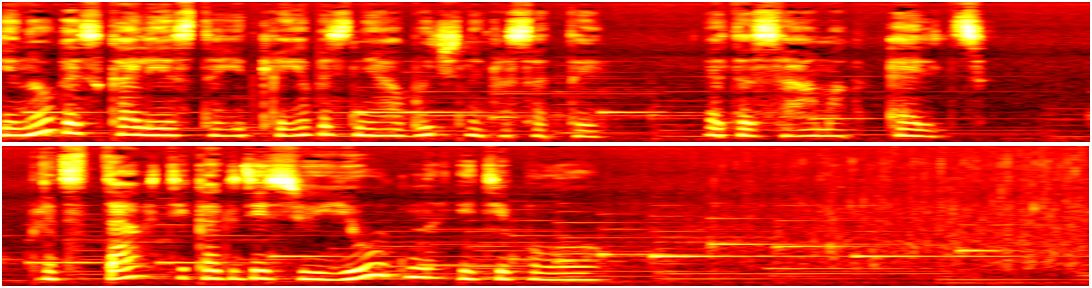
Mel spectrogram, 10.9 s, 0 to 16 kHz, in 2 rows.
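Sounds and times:
speech: 0.0s - 5.0s, 5.6s - 8.6s
small stream babbling around a castle in a secluded valley: 9.1s - 10.8s.

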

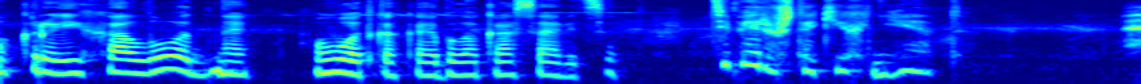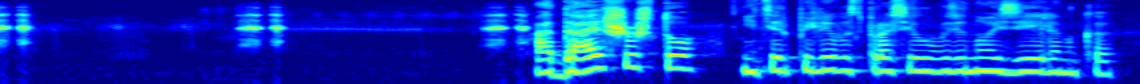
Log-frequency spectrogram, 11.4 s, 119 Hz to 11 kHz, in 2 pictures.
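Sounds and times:
speech: 0.0s - 4.9s, 5.6s - 5.9s, 8.4s - 11.3s
frog croaking in loud double bursts: 2.9s - 9.6s.

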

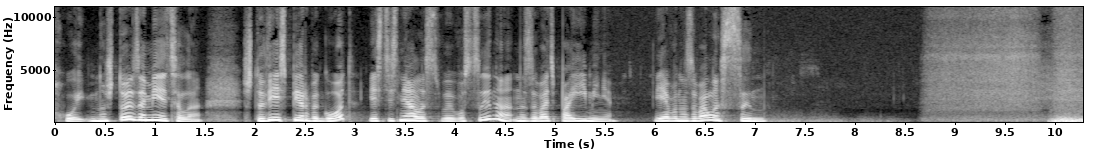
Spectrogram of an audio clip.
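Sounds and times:
speech: 0.1s - 7.2s
heavy breathing: 8.6s - 10.2s.

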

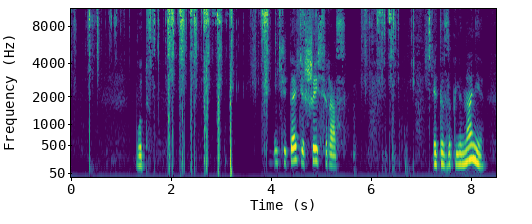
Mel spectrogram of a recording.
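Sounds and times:
loose small change coins clinking and jingling: 0.0s - 5.0s, 5.8s - 7.3s
speech: 1.3s - 1.8s, 4.0s - 5.6s, 7.2s - 8.4s.

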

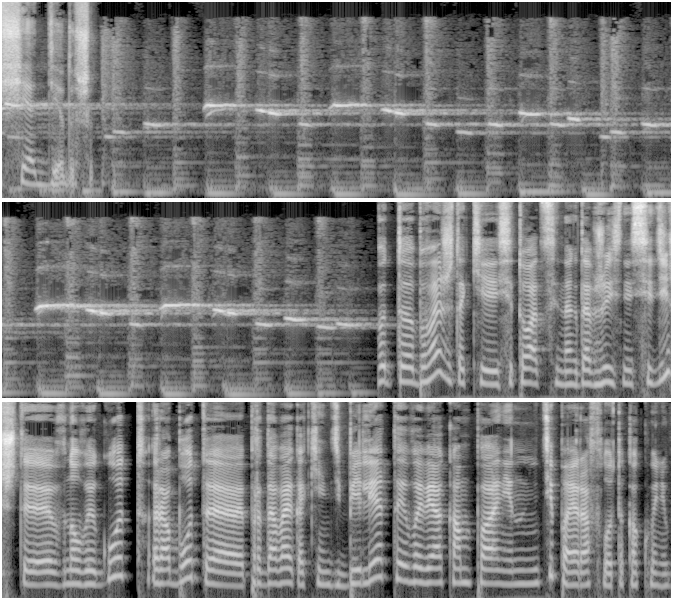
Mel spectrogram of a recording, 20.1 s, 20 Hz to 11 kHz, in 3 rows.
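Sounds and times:
person whistling a melody: 0.0s - 10.5s
speech: 0.2s - 1.3s, 10.5s - 20.0s.

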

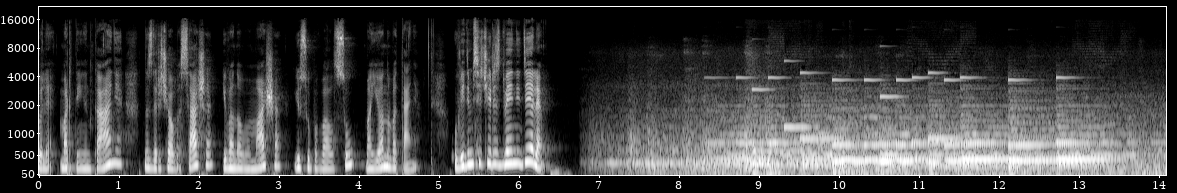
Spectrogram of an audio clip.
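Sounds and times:
speech: 0.0s - 6.5s
metro train electric motors whining at a station: 6.8s - 14.0s.

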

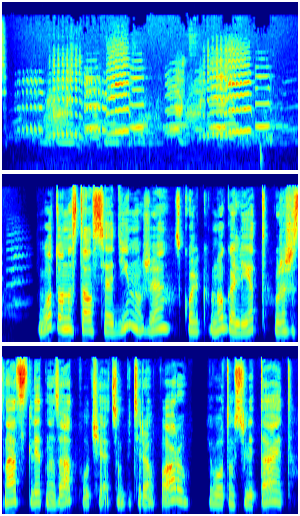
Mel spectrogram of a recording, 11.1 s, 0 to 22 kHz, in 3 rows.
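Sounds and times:
Siberian crane trumpeting calls: 0.0s - 4.1s
speech: 4.2s - 11.0s.

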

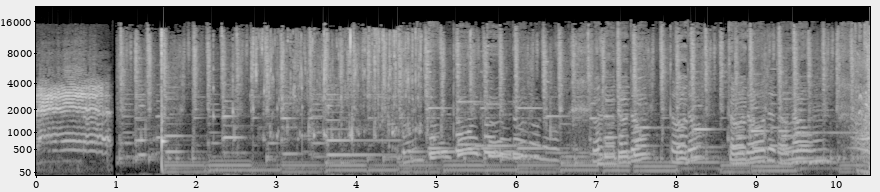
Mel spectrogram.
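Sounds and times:
goat bleating: 0.0s - 1.0s
upbeat music track with steady bass notes and bright percussion: 1.0s - 10.3s.

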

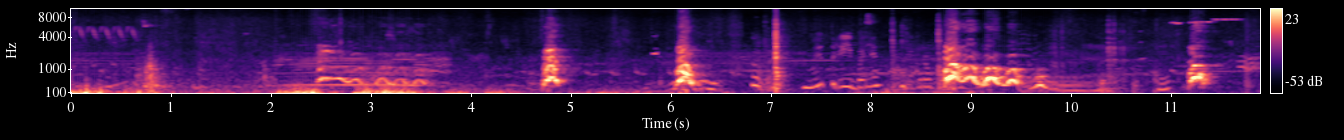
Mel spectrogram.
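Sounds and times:
farm animal calls in a rural outdoor background: 1.5s - 11.8s
dog barking in the distance: 2.4s - 3.8s, 4.6s - 6.8s, 8.6s - 11.8s
speech: 7.6s - 9.8s.

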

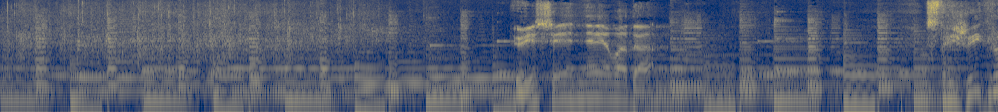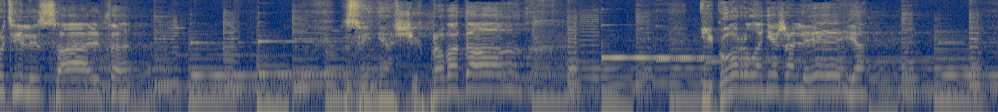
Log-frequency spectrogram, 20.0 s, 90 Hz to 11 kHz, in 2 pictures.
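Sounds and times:
musical accompaniment: 0.0s - 19.9s
male voice singing Russian chanson song from a recording: 5.1s - 7.0s, 9.2s - 11.8s, 13.2s - 15.8s, 16.9s - 19.9s
speech: 5.2s - 6.7s, 9.4s - 12.0s, 13.5s - 15.4s, 17.0s - 18.8s.

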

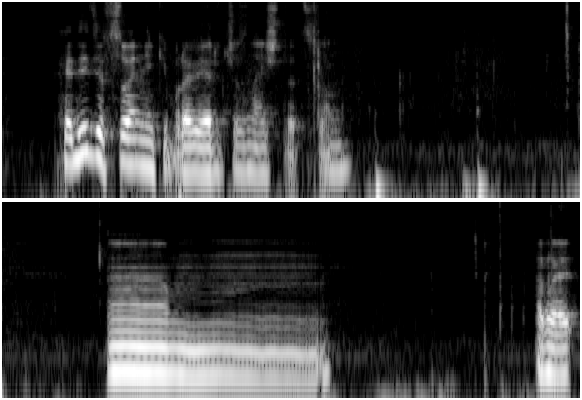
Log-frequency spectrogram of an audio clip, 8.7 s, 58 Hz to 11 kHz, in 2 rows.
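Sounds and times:
speech: 0.5s - 2.7s, 5.1s - 6.9s, 8.3s - 8.6s
computer keyboard typing: 7.9s - 8.6s.

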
